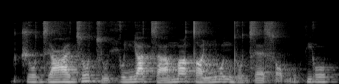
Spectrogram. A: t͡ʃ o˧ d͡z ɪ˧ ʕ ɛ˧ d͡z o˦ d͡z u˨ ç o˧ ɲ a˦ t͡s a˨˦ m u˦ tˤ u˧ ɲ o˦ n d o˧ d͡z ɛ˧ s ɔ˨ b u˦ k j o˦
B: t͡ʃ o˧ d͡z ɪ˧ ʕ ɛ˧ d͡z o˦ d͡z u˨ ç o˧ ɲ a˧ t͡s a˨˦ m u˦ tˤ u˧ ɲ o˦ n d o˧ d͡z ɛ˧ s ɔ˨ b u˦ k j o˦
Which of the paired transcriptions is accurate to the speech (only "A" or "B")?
A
